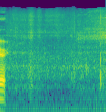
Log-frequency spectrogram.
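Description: Low, steady hum of a tractor engine idling in the background, with faint swishing steps through tall grass.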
